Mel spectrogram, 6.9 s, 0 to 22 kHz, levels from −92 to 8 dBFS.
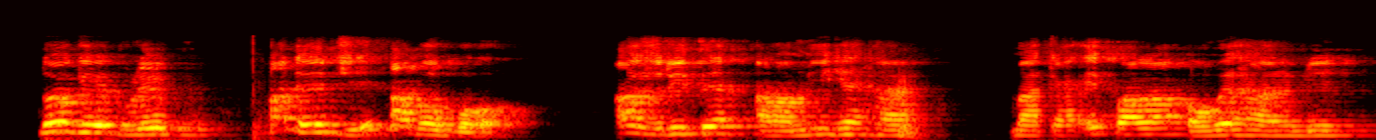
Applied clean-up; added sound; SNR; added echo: neural mask model DeepFilterNet 3.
